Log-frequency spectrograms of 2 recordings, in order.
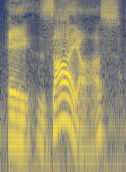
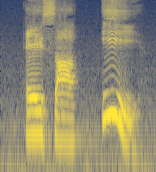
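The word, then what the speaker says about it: Ἠσαΐας: So the Greek name for Isaiah is not Azaios, but there's an extra syllable here. Asa-e-os. The diiresis is saying the alpha iota is not a diphthong. Pronounce those vowels separately.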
